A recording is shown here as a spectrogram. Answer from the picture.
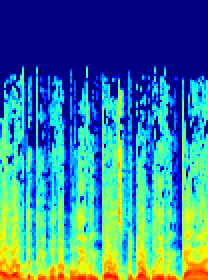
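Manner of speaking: high, loud, fast heated rant. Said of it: "Sorry, I'm getting heated".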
